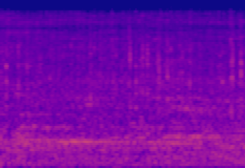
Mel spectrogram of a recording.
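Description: Running LEGO Great Ball Contraption modules: a faint steady motor whine under a light ticking of plastic balls moving through the track, over hall background noise.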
